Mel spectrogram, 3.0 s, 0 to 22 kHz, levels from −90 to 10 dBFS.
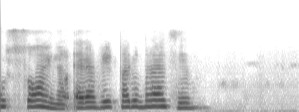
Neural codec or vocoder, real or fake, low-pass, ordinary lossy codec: codec, 16 kHz, 1 kbps, FreqCodec, smaller model; fake; 7.2 kHz; none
